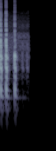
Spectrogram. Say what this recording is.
Music > Solo percussion
guitar percussion shot
guitar, techno, acoustic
